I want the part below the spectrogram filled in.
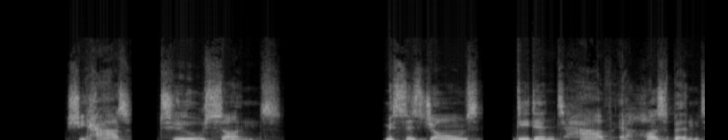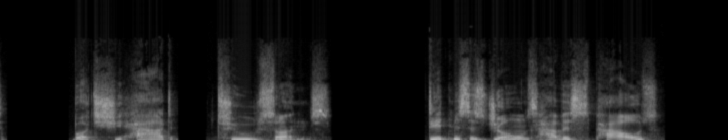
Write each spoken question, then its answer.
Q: Did Mrs. Jones have a spouse?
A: No. She didn't have a spouse.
